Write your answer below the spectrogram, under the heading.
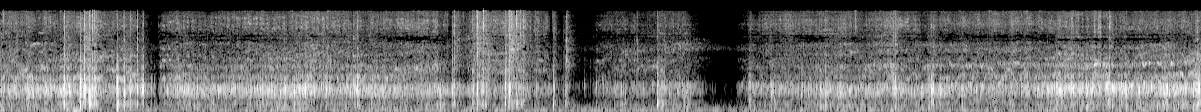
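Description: Electric motor of a spiky-wheeled remote-control toy whirring as it drives over dry dirt and leaves, with a few light clicks; the whir cuts out briefly twice around the middle.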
